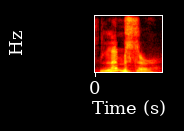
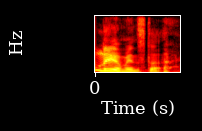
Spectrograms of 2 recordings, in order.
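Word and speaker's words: Leominster: annoying people by saying it's lster it's lster not Liam Minster yeah my apologies if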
